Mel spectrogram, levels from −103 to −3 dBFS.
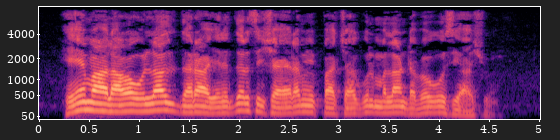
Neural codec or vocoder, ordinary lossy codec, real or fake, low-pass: none; MP3, 64 kbps; real; 7.2 kHz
